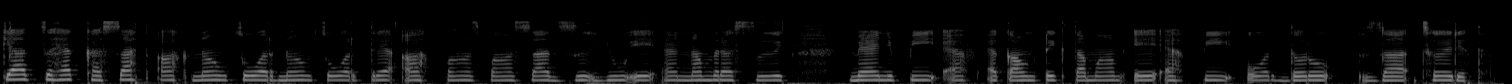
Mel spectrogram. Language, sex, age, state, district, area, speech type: Kashmiri, female, 18-30, Jammu and Kashmir, Baramulla, rural, read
